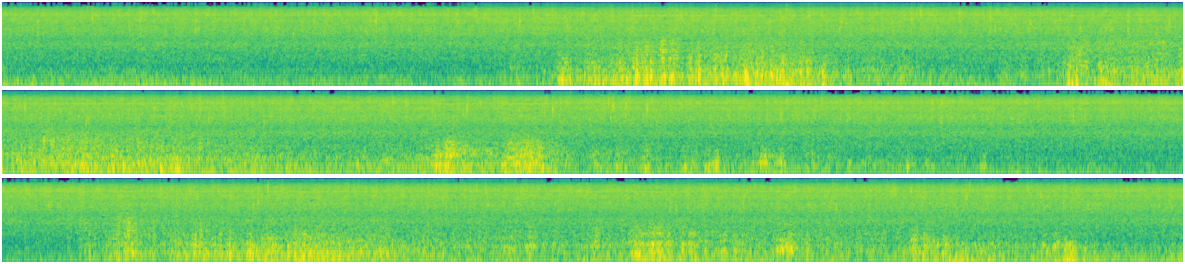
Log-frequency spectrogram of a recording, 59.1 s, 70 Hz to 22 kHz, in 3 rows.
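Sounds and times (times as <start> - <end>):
steady rain falling: 0.0 - 59.0
rolling thunder: 8.5 - 15.5, 16.7 - 32.8, 40.8 - 57.8.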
